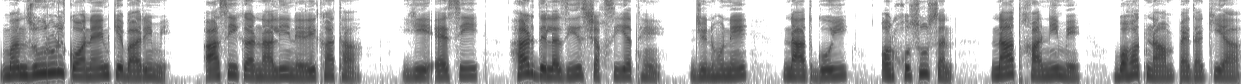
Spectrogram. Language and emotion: Urdu, neutral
